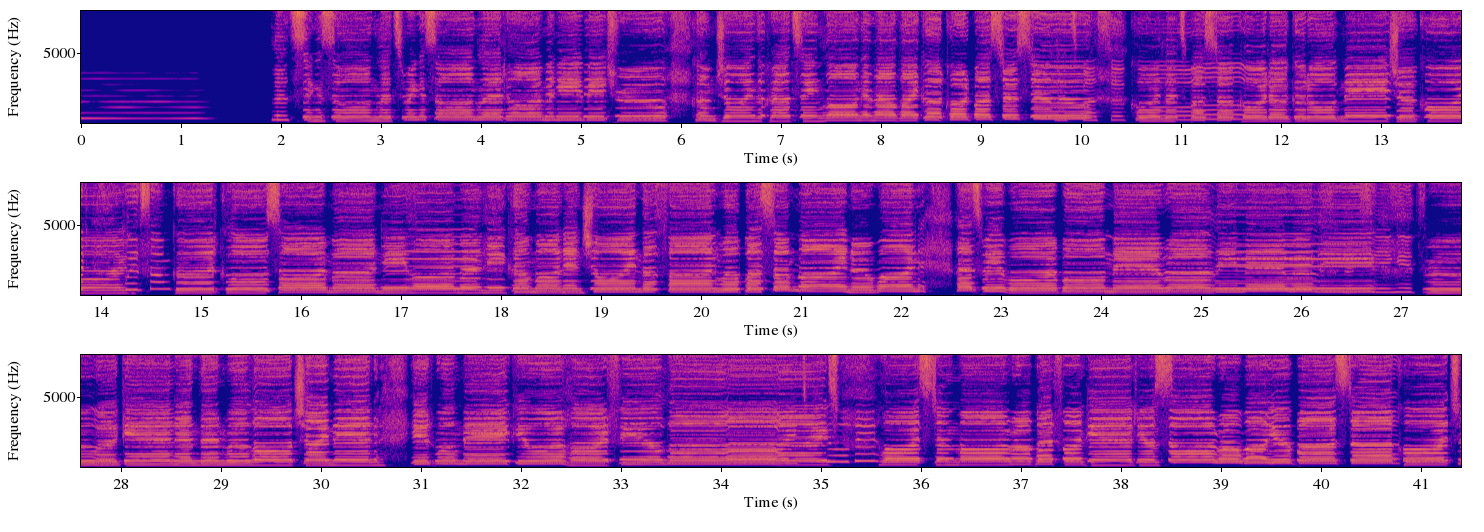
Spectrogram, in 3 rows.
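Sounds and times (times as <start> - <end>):
tenor chorus singing: 1.9 - 41.3.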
